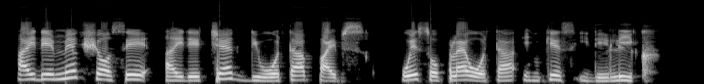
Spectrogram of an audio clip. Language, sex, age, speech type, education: Nigerian Pidgin, female, 30-45, spontaneous, tertiary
